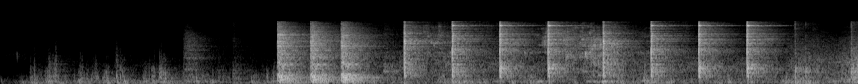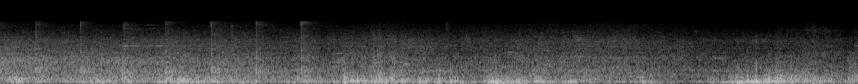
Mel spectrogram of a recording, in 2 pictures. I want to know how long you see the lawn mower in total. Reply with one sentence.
You can't hear the lawn mower here.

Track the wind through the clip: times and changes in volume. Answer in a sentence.
The wind can be heard from 0.0 to 17.1 s, getting louder.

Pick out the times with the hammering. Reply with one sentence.
The hammering can be heard from 2.8 to 11.8 s.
